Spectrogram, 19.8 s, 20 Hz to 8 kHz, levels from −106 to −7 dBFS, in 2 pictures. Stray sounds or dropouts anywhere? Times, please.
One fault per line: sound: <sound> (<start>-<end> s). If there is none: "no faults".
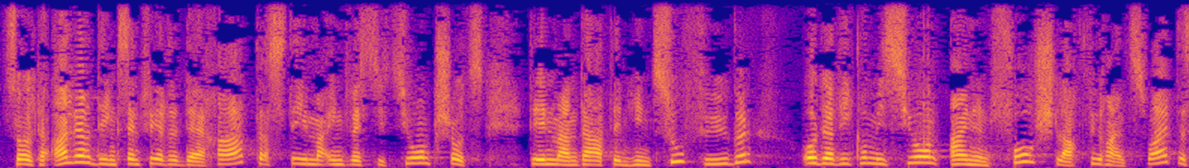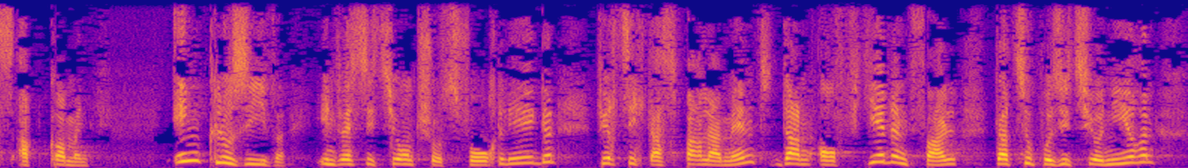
no faults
